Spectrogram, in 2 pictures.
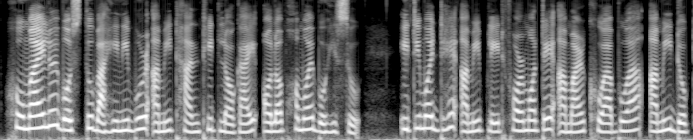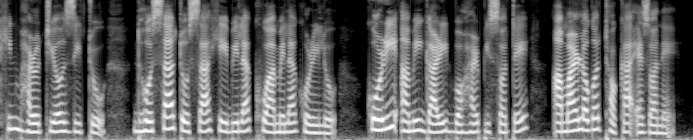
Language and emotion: Assamese, neutral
